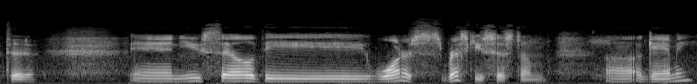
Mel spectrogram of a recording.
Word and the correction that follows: Agama: Am I saying that right? I'm sorry. – The Agama, yes.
